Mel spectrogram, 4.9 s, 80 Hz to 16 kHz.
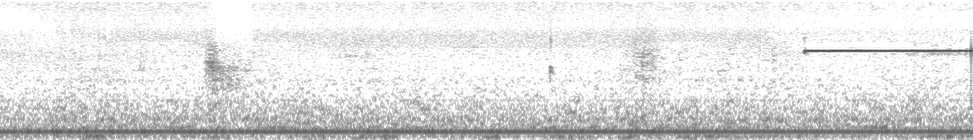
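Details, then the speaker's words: Dodge Challenger parasitic battery drain test, clamp meter on battery live cable while touching fuses in fuse box; steady low tester tone, then higher tone shows current through one of two 20 A fuses, about 90 mA, too high. "oh that one's gone off did you hear that changing be then one more time that one is drawing some current"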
